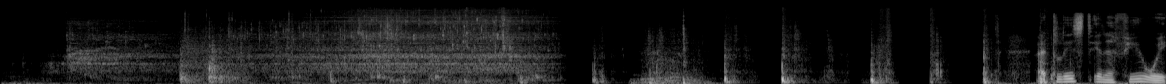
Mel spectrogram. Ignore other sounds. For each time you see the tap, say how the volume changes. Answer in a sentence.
The tap can be heard from 0.0 to 5.7 s, getting quieter then louder.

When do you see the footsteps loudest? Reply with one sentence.
The loudest moment of the footsteps is at 8 seconds.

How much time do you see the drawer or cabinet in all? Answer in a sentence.
The drawer or cabinet can be heard for 2 seconds in total.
